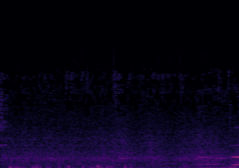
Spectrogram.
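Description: Strong draft from an overhead air-conditioning vent buffeting the microphone: an uneven low rumble.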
